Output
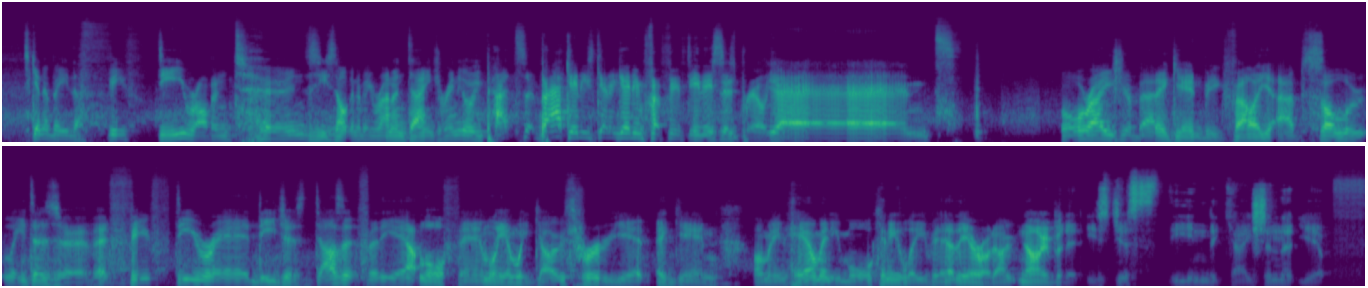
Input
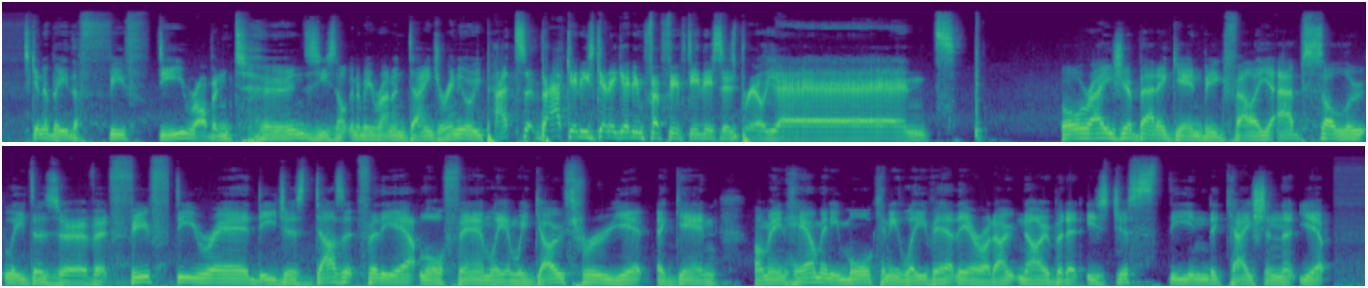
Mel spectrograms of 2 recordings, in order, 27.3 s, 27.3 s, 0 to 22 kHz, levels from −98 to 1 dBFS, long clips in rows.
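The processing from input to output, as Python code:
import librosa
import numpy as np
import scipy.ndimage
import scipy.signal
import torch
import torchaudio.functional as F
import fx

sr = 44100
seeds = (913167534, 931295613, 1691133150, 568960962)

y = fx.pitch_glide(x, sr, semitones=-6.5, runs='starting unshifted')
y = fx.chopper(y, sr, hz=1.3, depth_pct=60, duty_pct=50)
y = fx.filter_sweep_bandpass(y, sr, from_hz=820.0, to_hz=6600.0, start_s=23.94, end_s=24.44, q=2.9)
y = y * librosa.db_to_amplitude(1.5)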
